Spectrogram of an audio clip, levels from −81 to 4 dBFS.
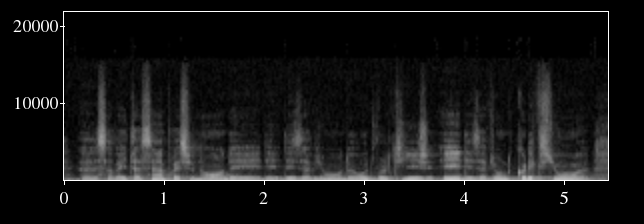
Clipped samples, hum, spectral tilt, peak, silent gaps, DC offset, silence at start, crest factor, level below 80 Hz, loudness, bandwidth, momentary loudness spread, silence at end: under 0.1%; none; -6 dB/octave; -12 dBFS; none; under 0.1%; 0 s; 16 dB; -44 dBFS; -28 LUFS; 16 kHz; 5 LU; 0 s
